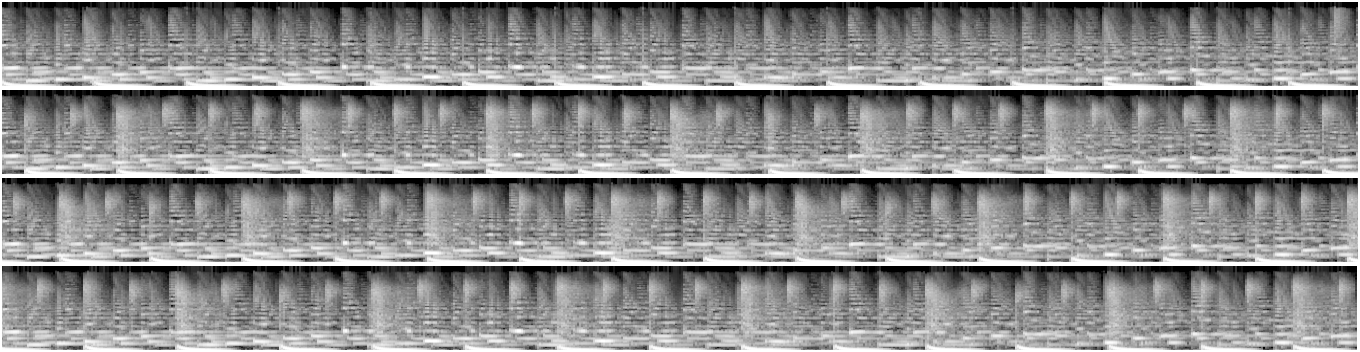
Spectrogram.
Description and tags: Life-in-space-synth-loop
ambient, elctro, techno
